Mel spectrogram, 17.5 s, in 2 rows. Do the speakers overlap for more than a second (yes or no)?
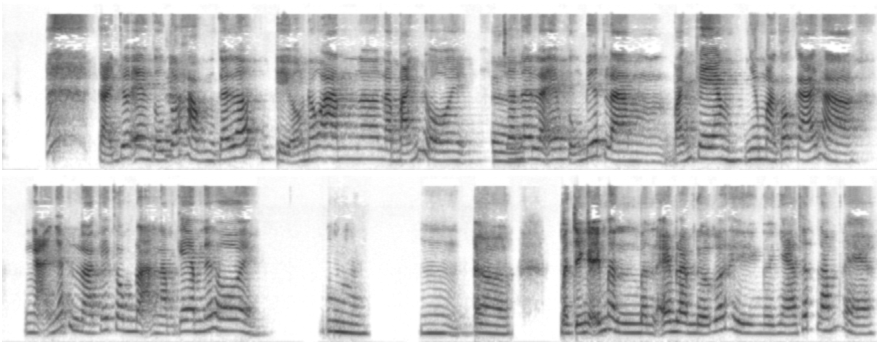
no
